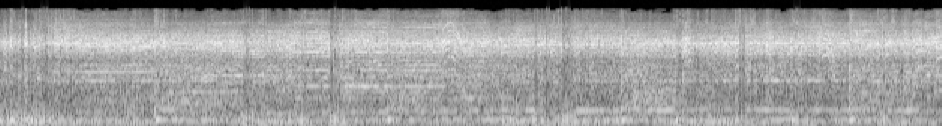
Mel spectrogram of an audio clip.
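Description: Loud live concert music from the stage sound system, with held notes and no vocals, as heard from inside the crowd.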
